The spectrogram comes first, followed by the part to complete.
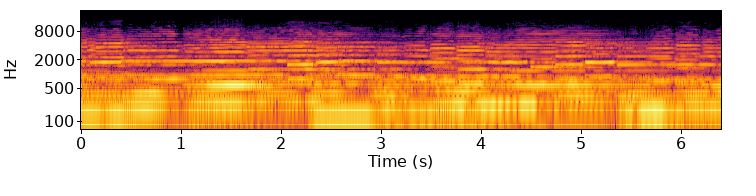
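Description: Church instrumental music of violin with organ: a bowed melody moving note by note over sustained chords and held bass notes.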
